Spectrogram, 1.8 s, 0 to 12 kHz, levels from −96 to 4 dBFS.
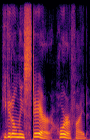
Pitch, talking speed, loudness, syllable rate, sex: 235 Hz, 165 wpm, -15 LUFS, 5.3 syllables/s, female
